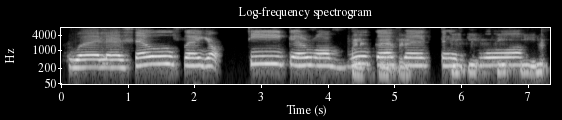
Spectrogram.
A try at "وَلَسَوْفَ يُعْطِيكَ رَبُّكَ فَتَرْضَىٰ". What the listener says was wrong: تي ساوند பெற. تي சவுண்ட் பெற. திக்காம போதுங்க. திக்கு இப்படி திக்கப்படாதா? திக்காம போதுங்க பாபு. ரப்புக்கன்னு நிக்கிறீங்களே, நிக்காம போது நிக்க வேணாம். அப்படி ரப்புக்க.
